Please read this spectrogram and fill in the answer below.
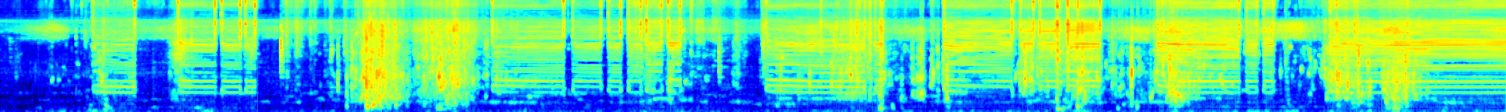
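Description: Backpack electrofishing unit buzzing in on-off bursts of a few seconds as its electrode poles are worked in the water, with water splashing in between, loudest about six seconds in.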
